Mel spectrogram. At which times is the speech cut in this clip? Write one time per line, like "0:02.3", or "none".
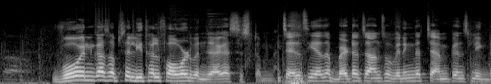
0:02.8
